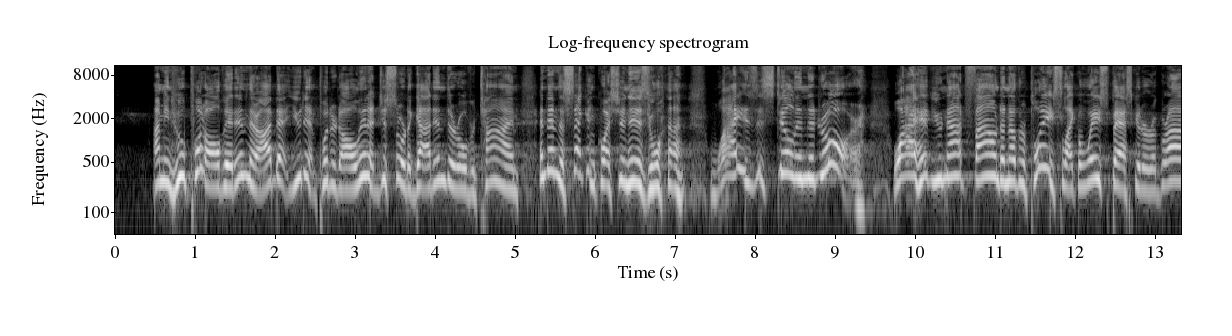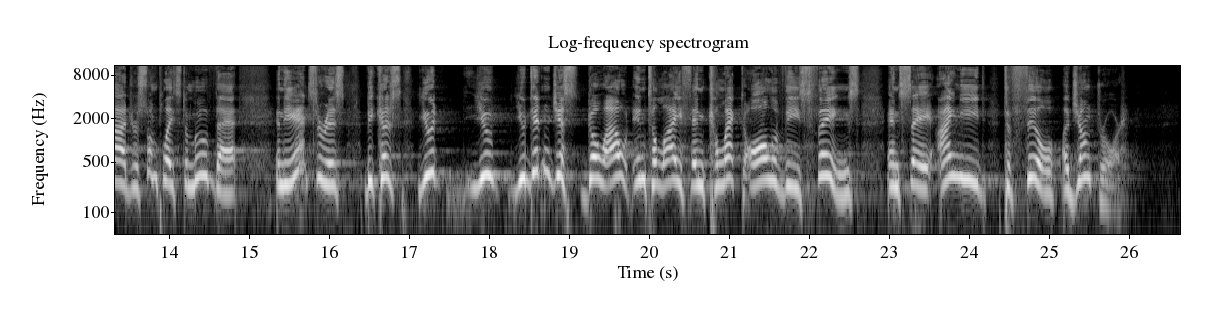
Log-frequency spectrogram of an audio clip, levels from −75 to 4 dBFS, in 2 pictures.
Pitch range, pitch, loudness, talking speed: 230-300 Hz, 265 Hz, -13 LUFS, 195 wpm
